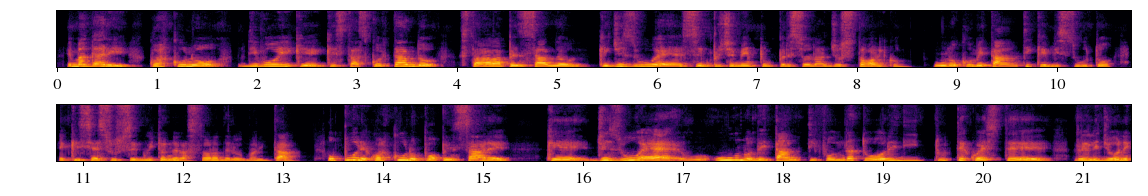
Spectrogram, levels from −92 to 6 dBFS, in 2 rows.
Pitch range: 165-235 Hz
